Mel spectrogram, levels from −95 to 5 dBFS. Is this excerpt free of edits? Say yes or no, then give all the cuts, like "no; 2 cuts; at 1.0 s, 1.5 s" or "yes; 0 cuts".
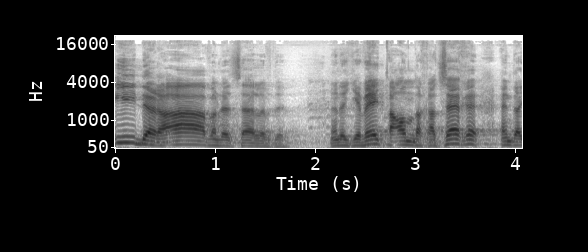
no; 1 cut; at 2.7 s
